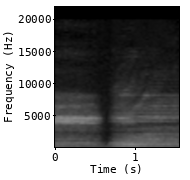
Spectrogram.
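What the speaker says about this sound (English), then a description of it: "2 more breaths here." A yoga student holds a pose, taking slow, steady breaths: a soft, airy hiss of breathing that briefly falls away in a short pause, then resumes evenly and close by.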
